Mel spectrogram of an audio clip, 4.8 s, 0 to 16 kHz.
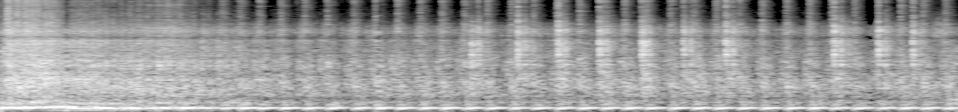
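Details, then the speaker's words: Honda CB125S single-cylinder just started and idling on the old exhaust stuffed with glass fibre insulation: thin metallic rattle from loose baffles, clunking when riding and louder as it gets hotter; exhaust baffle rattle. "Hear the baffles are loose, and when you're riding you can hear that clunking, and as it gets hotter it gets louder."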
